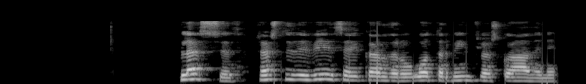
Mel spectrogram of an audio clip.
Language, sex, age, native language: Icelandic, female, 60-69, Icelandic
